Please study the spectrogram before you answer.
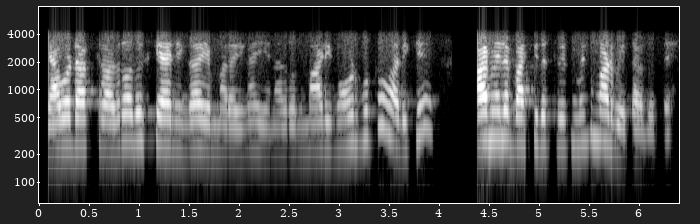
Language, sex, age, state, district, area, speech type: Kannada, female, 60+, Karnataka, Kodagu, rural, conversation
